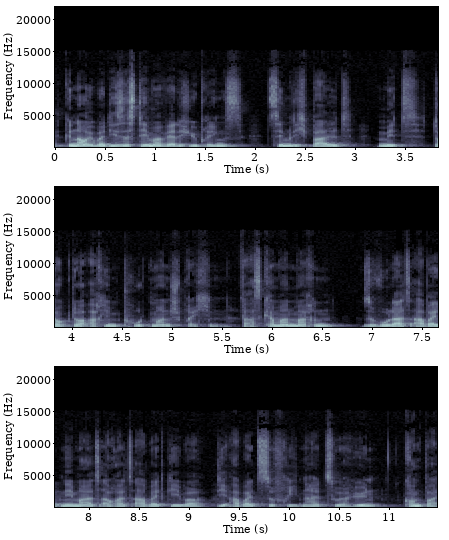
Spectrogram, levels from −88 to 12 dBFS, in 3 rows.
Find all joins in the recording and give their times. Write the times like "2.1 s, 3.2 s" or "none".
5.6 s, 9.3 s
